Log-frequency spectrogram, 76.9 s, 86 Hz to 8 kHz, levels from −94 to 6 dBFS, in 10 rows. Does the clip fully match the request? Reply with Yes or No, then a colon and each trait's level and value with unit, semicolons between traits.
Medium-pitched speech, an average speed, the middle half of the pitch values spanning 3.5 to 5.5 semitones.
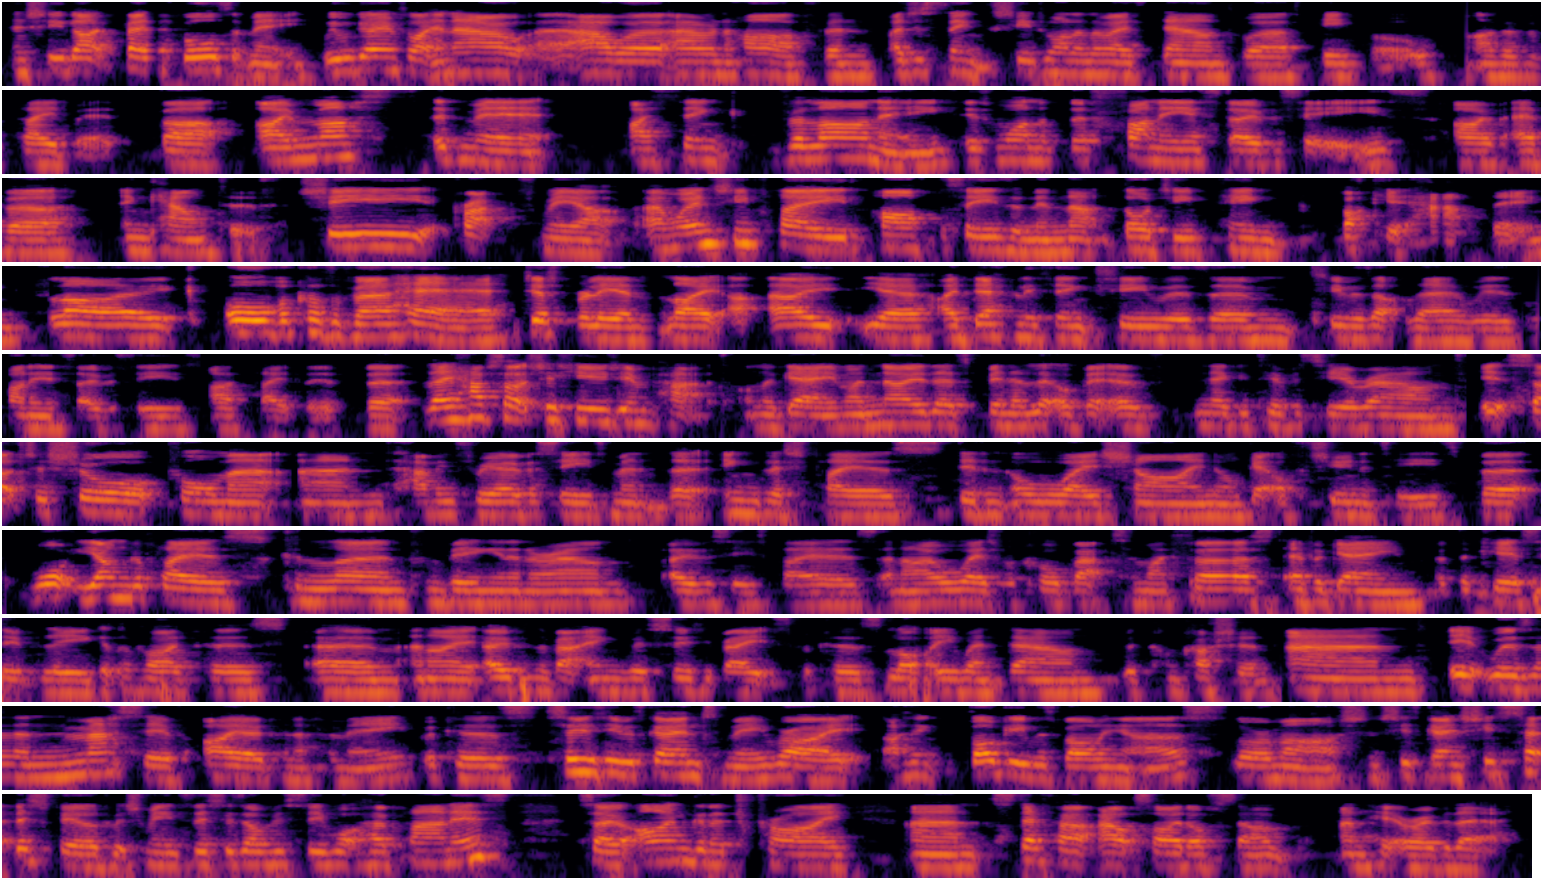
No: medium, 160 Hz; average, 185 wpm; average, 3.0 semitones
